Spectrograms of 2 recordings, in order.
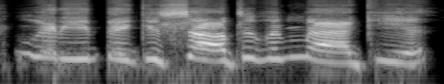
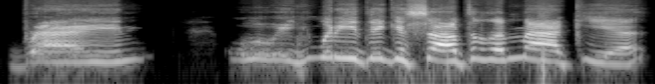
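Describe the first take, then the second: First: High, strained caller voice; Ralph impression. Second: High, loud caller voice; Ralph impression. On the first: Host replaying Ralph's famous sound bite, pitched high. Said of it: "greatest sound bites of all time". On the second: Host imitating Ralph calling into the show, high and excited. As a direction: mimic Ralph grilling Brian, pitched way up. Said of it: "Ralph would be calling out".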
